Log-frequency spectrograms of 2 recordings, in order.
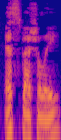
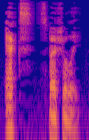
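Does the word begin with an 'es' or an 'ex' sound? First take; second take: es; ex. First: The word begins with an 'es' sound. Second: The word begins with an 'ex' sound. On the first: The speaker calls it right. "It's not the way it's pronounced" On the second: The speaker calls it wrong. "You pronounce it X-specially"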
